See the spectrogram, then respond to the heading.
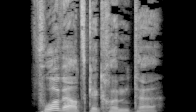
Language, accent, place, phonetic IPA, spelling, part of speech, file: German, Germany, Berlin, [ˈfoːɐ̯vɛʁt͡sɡəˌkʁʏmtə], vorwärtsgekrümmte, adjective, De-vorwärtsgekrümmte.ogg
- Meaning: inflection of vorwärtsgekrümmt: 1. strong/mixed nominative/accusative feminine singular 2. strong nominative/accusative plural 3. weak nominative all-gender singular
